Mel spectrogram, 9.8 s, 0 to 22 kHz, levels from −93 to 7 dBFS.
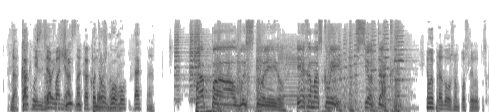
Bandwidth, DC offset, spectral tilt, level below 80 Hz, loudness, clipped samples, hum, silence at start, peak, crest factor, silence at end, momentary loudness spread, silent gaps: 10.5 kHz; under 0.1%; -4.5 dB/octave; -38 dBFS; -23 LUFS; under 0.1%; none; 0.2 s; -6 dBFS; 16 dB; 0.1 s; 10 LU; 0.38-0.43 s, 2.84-2.93 s, 3.09-3.39 s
